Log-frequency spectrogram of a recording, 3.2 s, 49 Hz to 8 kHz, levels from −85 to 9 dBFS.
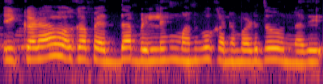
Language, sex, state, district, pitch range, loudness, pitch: Telugu, female, Andhra Pradesh, Annamaya, 200-225 Hz, -15 LUFS, 210 Hz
